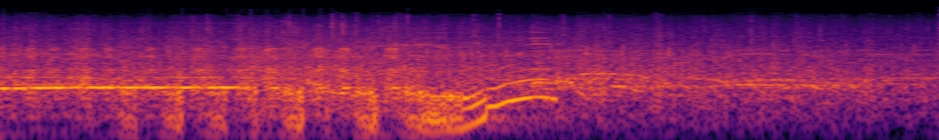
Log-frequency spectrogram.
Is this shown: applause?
yes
